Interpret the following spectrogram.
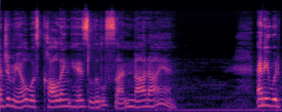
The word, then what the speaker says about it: Narayana: Srila Vishwanath Thakur Thakur says that Narayana has 4 syllables, Narayana.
